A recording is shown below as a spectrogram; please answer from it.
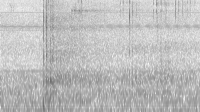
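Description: Table tennis ball struck hard with a sharp click about half a second in, followed by a few fainter ticks of the ball, over the hum of a large hall.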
